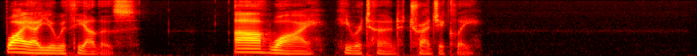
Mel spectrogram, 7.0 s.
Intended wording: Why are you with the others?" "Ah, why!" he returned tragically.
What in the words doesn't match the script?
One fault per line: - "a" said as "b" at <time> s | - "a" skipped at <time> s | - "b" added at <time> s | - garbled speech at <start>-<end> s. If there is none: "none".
none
